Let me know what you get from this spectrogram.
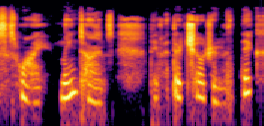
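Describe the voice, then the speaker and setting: A woman whispers in a breathy voice. The sound is dry and close, with no echo. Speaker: ASMR creator. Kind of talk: ASMR book reading. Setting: background game audio, poor microphone. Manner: whispered, breathy, with stutters.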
